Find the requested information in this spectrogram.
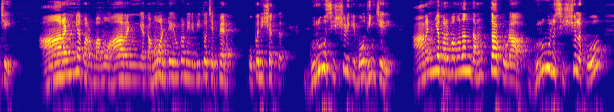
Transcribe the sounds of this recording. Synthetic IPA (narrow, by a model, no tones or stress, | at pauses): t͡ʃeːji | aːɾɐɳjɐpɐɾʋɐmuaːɾɐɳjɐkɐmuɐɳʈe̞ːeːʋiʈoːneːnumiːt̪o̞ːt͡ʃepːaːnu | upɐniʂɐt̪ | ɡuɾuwuʃiʂjuɽikimoːd̪ʱiɲt͡ʃeːd̪i | aːɾɐɳjɐpɐɾʋɐmunɐnd̪ɐnt̪aːkuːɽaːɡuɾuwuluʃiʂjulɐku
